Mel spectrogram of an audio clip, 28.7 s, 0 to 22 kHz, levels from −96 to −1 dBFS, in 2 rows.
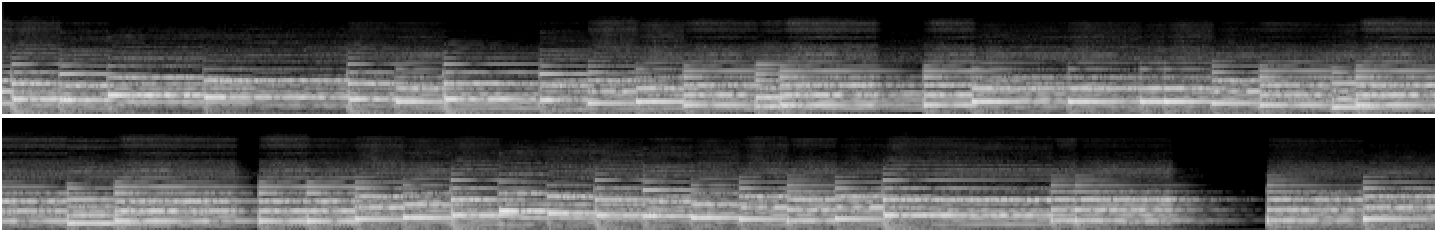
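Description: No technical faults can be heard at any point in the clip, so there is nothing to describe in time order.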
